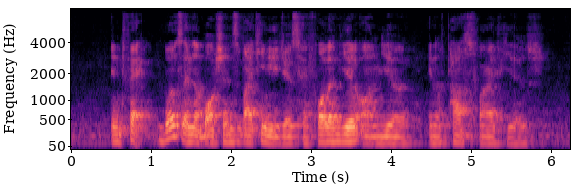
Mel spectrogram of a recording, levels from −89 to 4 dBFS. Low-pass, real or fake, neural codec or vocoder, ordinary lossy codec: 7.2 kHz; fake; codec, 16 kHz, 4 kbps, FreqCodec, larger model; none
